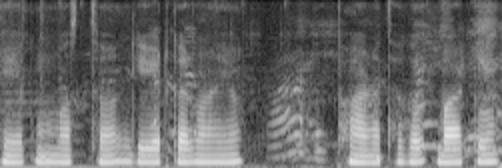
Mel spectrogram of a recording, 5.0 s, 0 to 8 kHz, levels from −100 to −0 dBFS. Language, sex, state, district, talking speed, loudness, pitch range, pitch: Garhwali, male, Uttarakhand, Uttarkashi, 85 wpm, -19 LUFS, 120-130 Hz, 125 Hz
